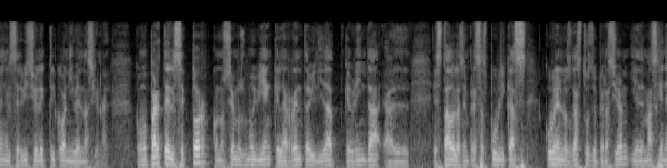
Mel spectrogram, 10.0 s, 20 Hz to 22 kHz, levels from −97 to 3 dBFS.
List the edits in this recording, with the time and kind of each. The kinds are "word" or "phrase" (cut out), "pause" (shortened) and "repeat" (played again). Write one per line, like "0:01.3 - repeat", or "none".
none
